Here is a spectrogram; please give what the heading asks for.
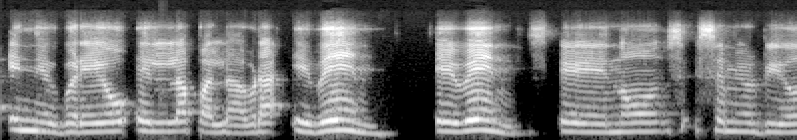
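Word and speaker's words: אבן: Es la palabra eben, B larga, E-N, eben. Eben, así se escribe piedra en hebreo, ¿listo?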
